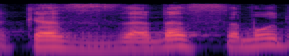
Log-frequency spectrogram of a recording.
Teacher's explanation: ومنهم أبو عمرو يدغمون التاء في الثاء فيقولون كذب الثمود، ولا شك أنها أسهل.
